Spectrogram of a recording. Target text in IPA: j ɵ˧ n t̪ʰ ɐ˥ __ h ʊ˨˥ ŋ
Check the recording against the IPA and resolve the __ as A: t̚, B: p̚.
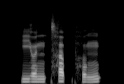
B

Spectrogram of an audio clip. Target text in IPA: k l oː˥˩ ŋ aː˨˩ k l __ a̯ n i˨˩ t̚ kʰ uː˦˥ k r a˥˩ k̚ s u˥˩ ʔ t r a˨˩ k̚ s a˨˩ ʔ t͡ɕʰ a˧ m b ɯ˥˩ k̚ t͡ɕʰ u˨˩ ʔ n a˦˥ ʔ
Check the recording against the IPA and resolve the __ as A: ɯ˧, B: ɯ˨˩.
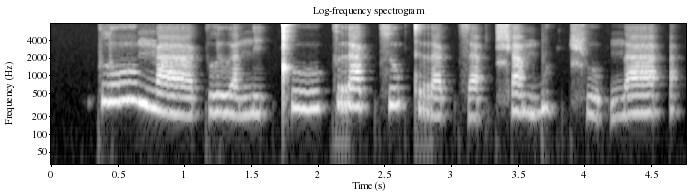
B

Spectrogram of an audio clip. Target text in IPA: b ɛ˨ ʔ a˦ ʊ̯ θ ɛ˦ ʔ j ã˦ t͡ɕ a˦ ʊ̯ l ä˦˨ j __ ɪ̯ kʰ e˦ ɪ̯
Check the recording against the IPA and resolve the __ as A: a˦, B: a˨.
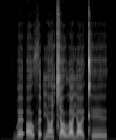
B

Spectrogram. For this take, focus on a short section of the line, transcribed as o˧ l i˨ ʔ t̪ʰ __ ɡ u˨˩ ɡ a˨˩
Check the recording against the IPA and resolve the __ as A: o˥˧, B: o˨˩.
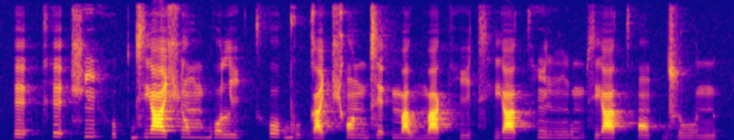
A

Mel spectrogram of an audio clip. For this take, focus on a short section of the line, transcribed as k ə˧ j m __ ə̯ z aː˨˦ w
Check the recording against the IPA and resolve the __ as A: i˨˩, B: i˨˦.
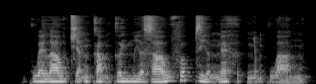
A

